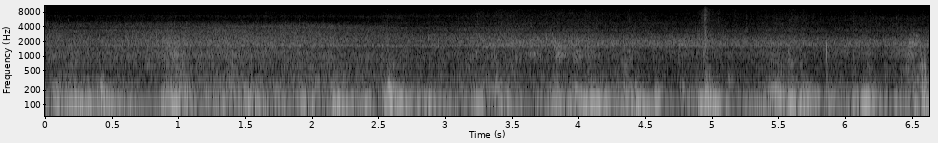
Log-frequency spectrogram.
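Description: Wind buffeting the camera's microphone in a low, uneven rumble, over the hiss of river water rushing past an inflatable raft.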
